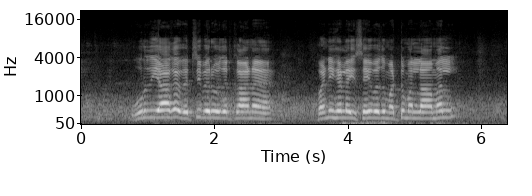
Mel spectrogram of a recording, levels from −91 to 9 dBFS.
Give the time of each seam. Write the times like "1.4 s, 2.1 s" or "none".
none

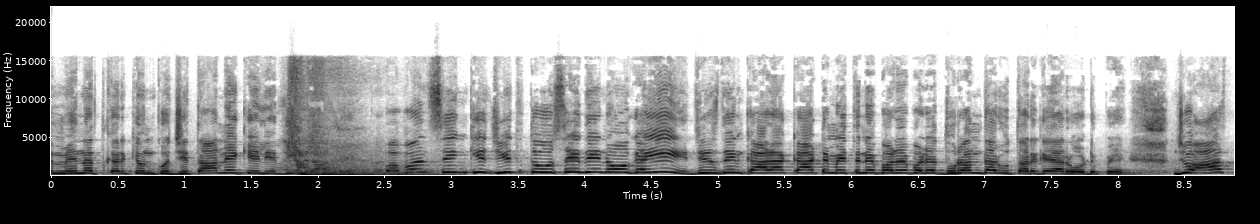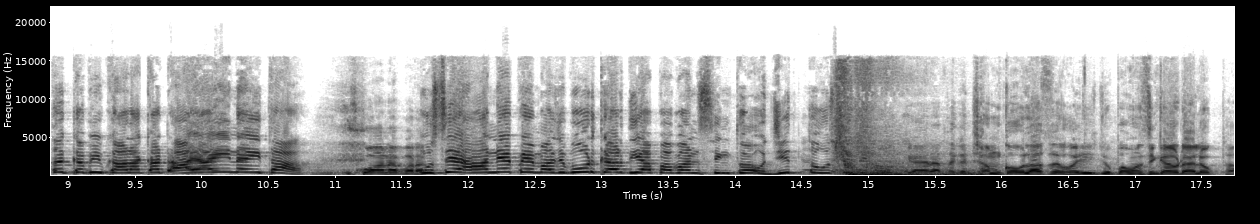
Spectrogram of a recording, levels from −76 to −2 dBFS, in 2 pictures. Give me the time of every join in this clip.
2.0 s, 15.0 s

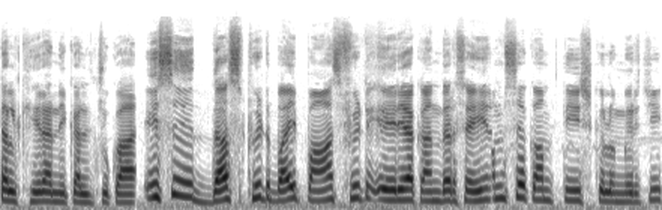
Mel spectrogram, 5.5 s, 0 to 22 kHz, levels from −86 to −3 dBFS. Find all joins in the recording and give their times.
1.1 s, 4.1 s

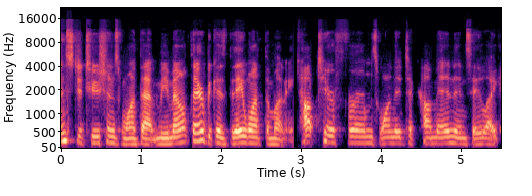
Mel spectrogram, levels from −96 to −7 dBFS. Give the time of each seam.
2.9 s

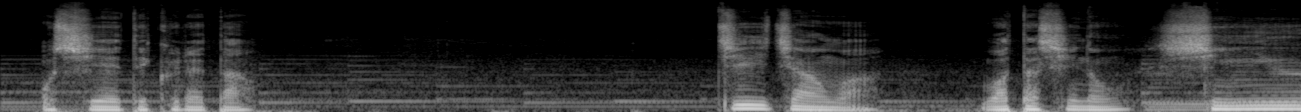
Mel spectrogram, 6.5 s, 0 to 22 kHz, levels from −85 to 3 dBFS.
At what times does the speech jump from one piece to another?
1.2 s, 3.5 s

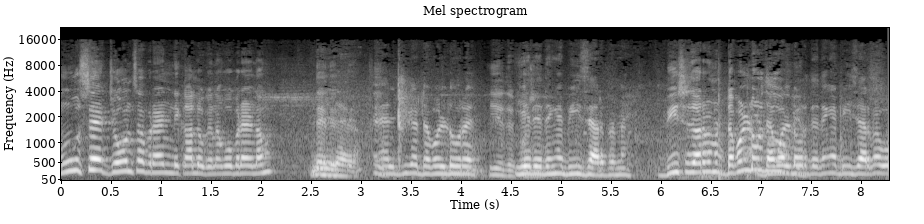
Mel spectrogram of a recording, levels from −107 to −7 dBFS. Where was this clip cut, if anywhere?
3.2 s

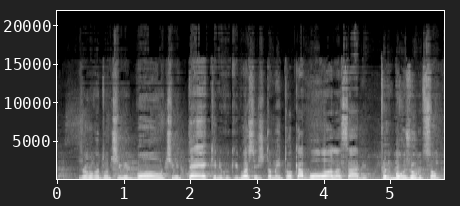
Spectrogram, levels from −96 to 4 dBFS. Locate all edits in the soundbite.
4.8 s

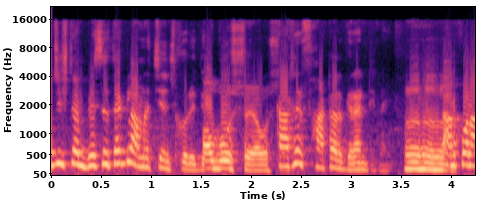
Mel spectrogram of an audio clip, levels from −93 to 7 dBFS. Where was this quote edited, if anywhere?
none

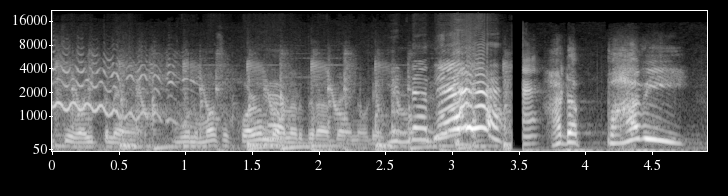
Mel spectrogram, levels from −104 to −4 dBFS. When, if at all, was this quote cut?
none

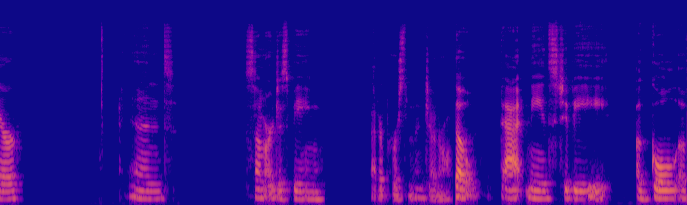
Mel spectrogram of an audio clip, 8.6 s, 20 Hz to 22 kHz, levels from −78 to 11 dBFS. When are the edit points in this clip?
5.7 s

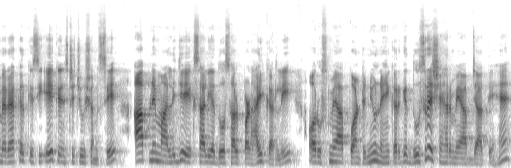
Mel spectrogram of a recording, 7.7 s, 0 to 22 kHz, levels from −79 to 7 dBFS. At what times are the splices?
none

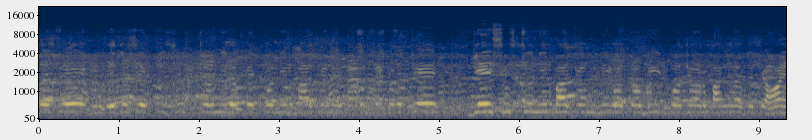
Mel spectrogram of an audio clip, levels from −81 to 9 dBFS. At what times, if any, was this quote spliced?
none

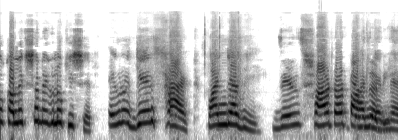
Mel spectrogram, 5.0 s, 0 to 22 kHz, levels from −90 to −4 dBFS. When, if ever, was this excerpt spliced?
none

